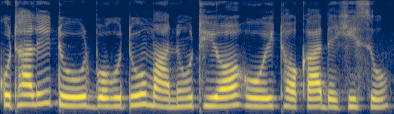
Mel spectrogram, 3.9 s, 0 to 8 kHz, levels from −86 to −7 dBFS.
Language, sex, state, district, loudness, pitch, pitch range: Assamese, female, Assam, Kamrup Metropolitan, -15 LUFS, 220 Hz, 205-240 Hz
